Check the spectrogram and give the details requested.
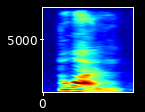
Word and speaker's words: toile: Toile es un término francés. Se escribe toile, significa paño en español.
